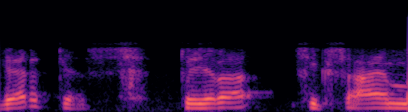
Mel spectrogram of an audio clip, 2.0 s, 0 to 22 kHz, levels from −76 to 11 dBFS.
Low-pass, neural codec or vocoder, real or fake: 10.8 kHz; none; real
